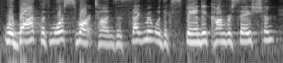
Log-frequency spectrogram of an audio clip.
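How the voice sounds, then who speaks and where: A woman's voice: high-pitched, normal speed, bright, forceful tone. A woman hosting a talk show in a broadcast style.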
